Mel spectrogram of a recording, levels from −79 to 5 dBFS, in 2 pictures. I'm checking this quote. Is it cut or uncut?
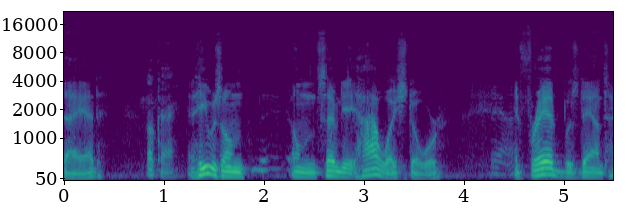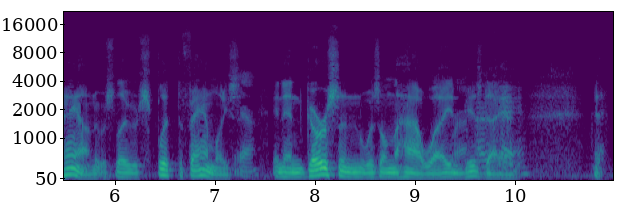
cut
